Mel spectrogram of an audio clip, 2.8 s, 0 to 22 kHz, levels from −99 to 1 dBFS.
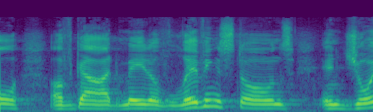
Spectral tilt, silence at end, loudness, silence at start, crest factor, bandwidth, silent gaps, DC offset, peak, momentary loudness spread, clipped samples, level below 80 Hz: -4.5 dB/octave; 0 s; -24 LUFS; 0 s; 16 dB; 11.5 kHz; none; under 0.1%; -6 dBFS; 7 LU; under 0.1%; -64 dBFS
